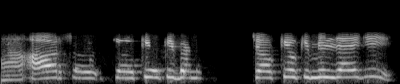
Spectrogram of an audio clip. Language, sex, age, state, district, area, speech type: Hindi, female, 45-60, Uttar Pradesh, Mau, urban, conversation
